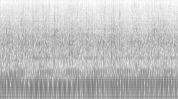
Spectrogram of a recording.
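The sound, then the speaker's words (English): An audience claps steadily at the speaker's request, a dense, even wash of many hands, while low sustained keyboard or organ tones hum underneath the whole time. “Can I make you clap for that?”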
